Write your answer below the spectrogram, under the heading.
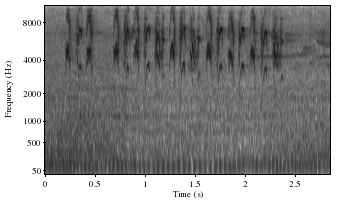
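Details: Energetic white-breasted woodswallow delivering 'ngriwik' song: a quick, steady burst of sharp, high-pitched twittering notes lasting about two seconds, with a low hum underneath.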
